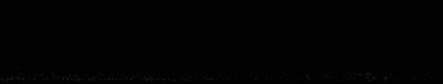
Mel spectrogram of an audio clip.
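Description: Near silence: faint room hiss, with faint scratching of a stylus writing on a tablet between about one second in and near the end.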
